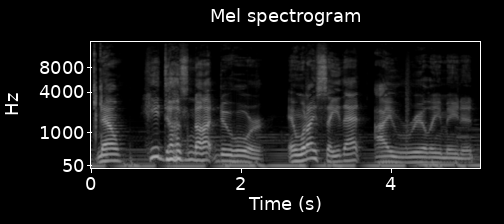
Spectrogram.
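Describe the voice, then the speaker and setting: A man's voice: medium pitch, expressive, unhurried, soft background music. A man hosting a video commentary, narrating in an informal, slangy, conversational way. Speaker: YouTube host.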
